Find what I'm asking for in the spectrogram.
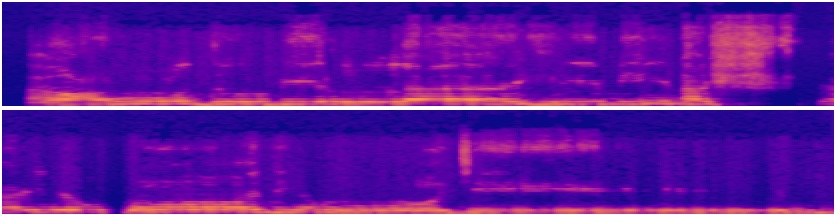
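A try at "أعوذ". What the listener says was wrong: Jadi Hamzah ke Ain ini zaman atau temponya jangan terlalu lama. A'u. Jadi a'u lah. Jangan terlalu lama Hamzahnya.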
